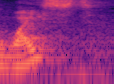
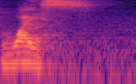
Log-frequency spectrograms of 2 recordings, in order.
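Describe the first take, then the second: First: The word ends with a T sound. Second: The word ends with an S sound. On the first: The speaker calls it wrong. "I want to add a T to Weist" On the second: The speaker calls it right. "but it's not. It's Weiss"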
